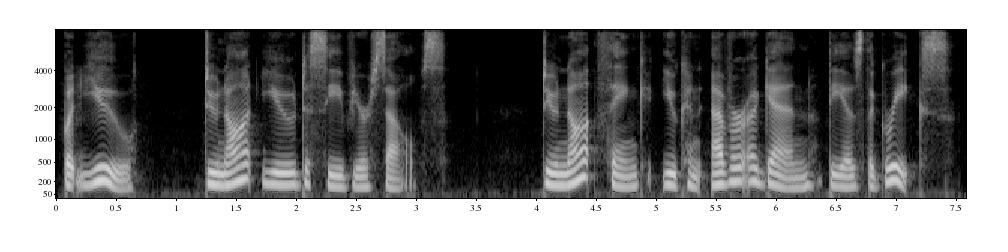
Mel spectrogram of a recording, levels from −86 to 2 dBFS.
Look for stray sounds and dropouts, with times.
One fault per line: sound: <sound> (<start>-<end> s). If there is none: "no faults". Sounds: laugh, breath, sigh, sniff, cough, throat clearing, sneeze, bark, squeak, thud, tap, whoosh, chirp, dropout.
no faults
